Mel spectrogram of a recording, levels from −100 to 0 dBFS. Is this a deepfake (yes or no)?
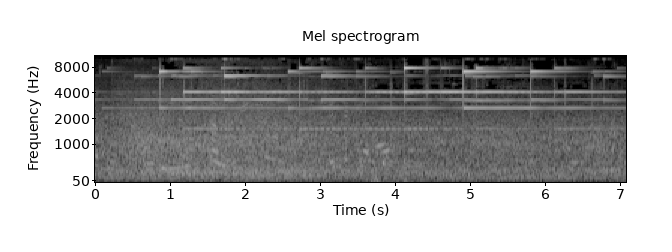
no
